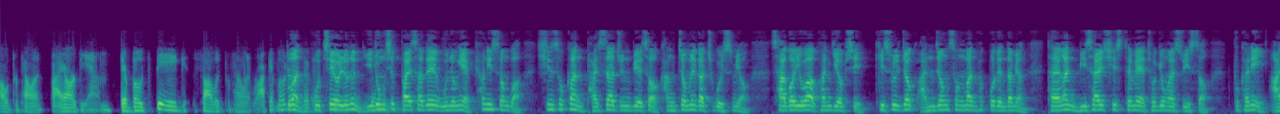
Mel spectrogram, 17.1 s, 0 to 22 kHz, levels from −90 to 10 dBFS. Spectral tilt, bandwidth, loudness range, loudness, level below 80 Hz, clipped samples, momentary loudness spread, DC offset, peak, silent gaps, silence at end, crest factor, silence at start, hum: -4 dB/octave; 7.4 kHz; 3 LU; -20 LUFS; -58 dBFS; under 0.1%; 11 LU; under 0.1%; -2 dBFS; none; 0 s; 18 dB; 0 s; none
